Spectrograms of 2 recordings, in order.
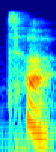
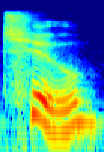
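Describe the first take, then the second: First: The word has a reduced, unstressed vowel. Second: The word has a full, stressed vowel. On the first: "when it's unstressed, and it's going to sound more like t" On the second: "When you're stressing it, it's pronounced, just like I said"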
